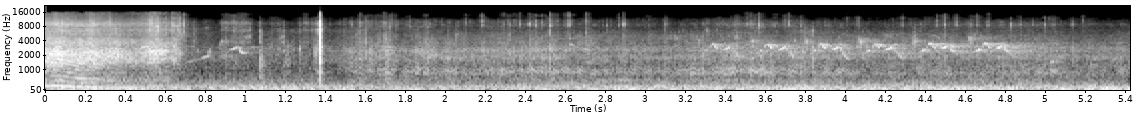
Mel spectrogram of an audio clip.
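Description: A whirr falling in pitch fades out at the very start, then one sharp click about a second and a half in. From about three seconds on, birds chirp faintly in short repeated calls.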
